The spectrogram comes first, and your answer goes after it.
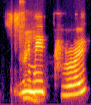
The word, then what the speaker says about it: symmetric: How many syllables are there? Four syllables. There are only three syllables in there. What are they? Symmetric. Oh, symmetric. Oh, okay.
